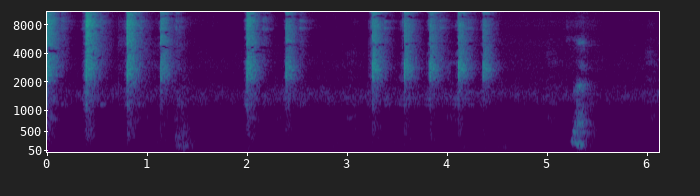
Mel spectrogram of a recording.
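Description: Hair-cutting scissors snipping through hair as a fringe is trimmed: about eleven crisp snips in small runs over the first four and a half seconds. A single duller, lower sound comes near the end.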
